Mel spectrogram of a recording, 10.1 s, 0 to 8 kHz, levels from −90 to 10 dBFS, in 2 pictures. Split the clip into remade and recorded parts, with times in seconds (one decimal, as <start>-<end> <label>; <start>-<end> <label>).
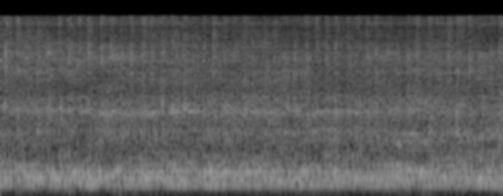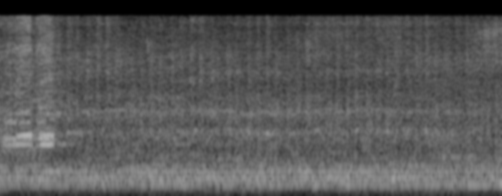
0.0-6.3 remade; 6.3-7.2 recorded; 7.2-10.1 remade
